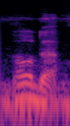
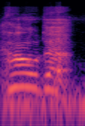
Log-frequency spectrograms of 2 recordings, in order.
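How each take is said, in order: First: Softer, lower hold up as the word dies down; trailing hold up. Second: Louder, higher HOLD UP to cut him off; sharp hold up. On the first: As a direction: let it drop off quietly. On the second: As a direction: bark it to stop him mid-complaint. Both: Retold or imitated. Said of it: "I said".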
